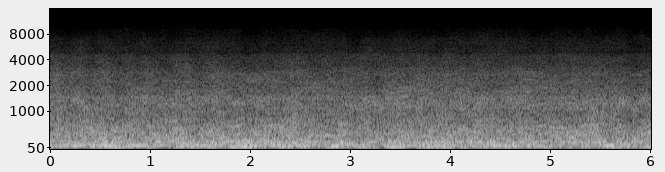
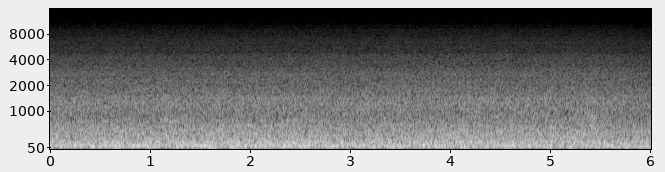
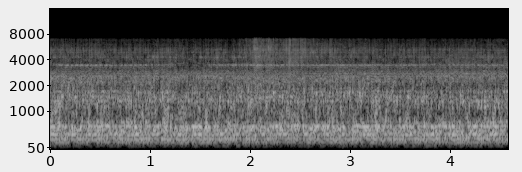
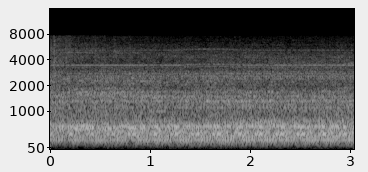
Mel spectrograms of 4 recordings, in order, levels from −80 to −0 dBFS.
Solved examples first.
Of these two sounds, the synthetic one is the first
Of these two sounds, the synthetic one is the first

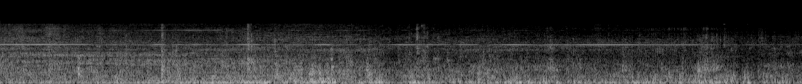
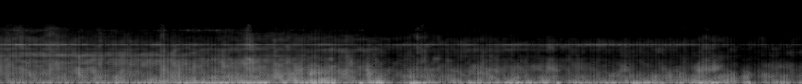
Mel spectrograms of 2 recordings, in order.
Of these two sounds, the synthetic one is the second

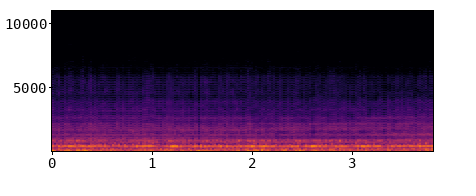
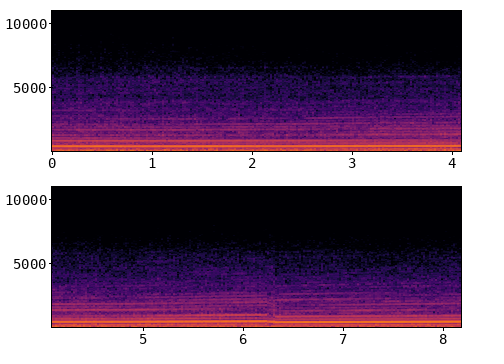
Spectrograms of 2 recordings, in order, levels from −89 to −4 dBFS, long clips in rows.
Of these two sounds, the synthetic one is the first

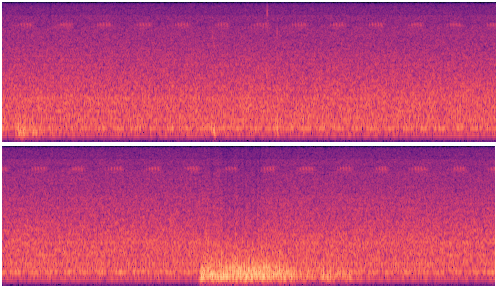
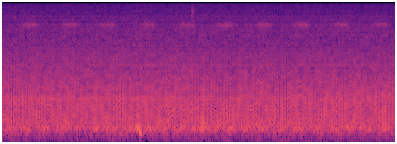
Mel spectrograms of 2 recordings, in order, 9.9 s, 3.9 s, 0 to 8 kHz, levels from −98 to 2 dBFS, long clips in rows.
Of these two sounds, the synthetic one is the second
